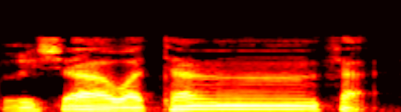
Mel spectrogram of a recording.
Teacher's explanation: هنا التنوين إذا أتى بعد حرف الفاء فيكون الحكم إخفاء، فتخفى التنوين أو يخفى التنوين بهذه الطريقة غشاوة فاء، لأن الفاء من حروف الإخفاء في قوله صف ذا ثنا كم جاد شخص قد سما دم طيبا زد في تقى، هذا هو الحرف اللي هو حرف الفاء في بداية كل كلمة من هذا البيت.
